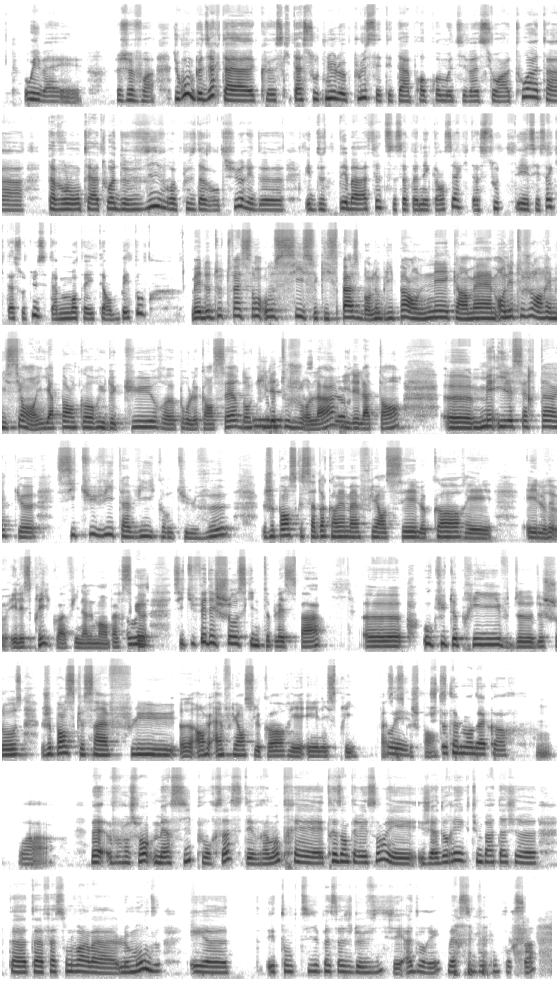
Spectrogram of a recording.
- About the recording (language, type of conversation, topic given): French, podcast, Peux-tu raconter un moment où tu t’es vraiment senti(e) soutenu(e) ?
- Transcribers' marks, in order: other background noise; tapping; chuckle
